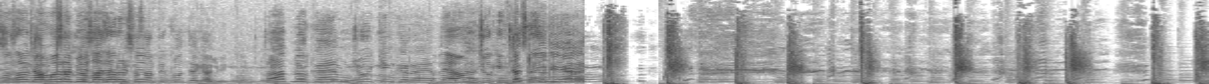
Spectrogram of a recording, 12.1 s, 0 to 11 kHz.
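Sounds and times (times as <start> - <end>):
background music: 0.0 - 12.0
heavy punches landing: 6.0 - 8.9, 9.5 - 12.0.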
